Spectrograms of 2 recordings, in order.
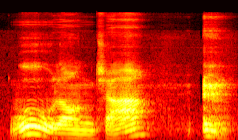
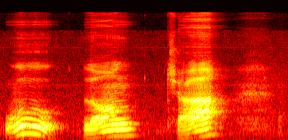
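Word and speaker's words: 乌龙茶: see it but the the closest pronunciation in Mandarin Chinese is something like and here goes wo long cha I did practice that cuz it's basically woo long cha tell me if this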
